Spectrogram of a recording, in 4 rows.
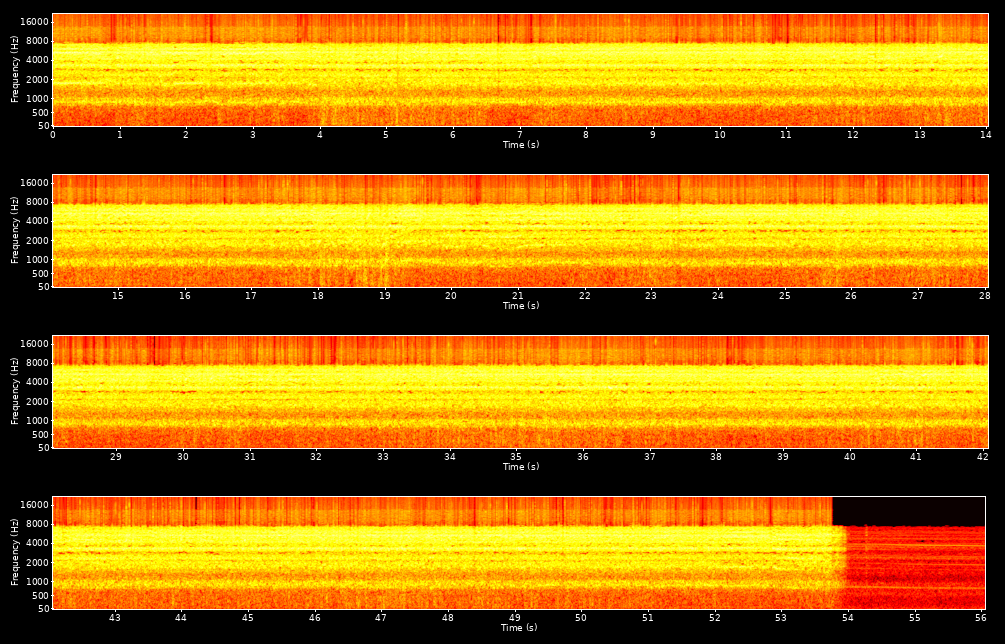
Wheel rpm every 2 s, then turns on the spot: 230, 230, 210, 230, 230, 230, 230, 230, 230, 200, 230, 230, 230, 230, 230, 230, 230, 230, 230, 230, 240, 230, 230, 230, 230, 230, 200, 10.
54-56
